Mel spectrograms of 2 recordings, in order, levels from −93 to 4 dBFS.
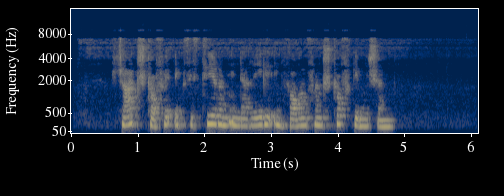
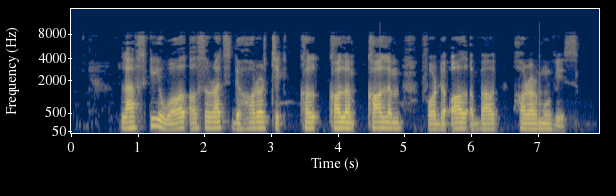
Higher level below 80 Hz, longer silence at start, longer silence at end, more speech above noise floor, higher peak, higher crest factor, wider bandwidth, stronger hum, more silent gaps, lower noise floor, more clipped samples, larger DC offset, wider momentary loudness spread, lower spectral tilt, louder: second, -76 dBFS vs -58 dBFS; about the same, 0.65 s vs 0.75 s; first, 1.25 s vs 0.35 s; first, 41 dB vs 36 dB; second, -16 dBFS vs 0 dBFS; about the same, 16 dB vs 18 dB; about the same, 9.4 kHz vs 8.8 kHz; neither; neither; first, -73 dBFS vs -54 dBFS; neither; neither; second, 8 LU vs 11 LU; about the same, -5.5 dB/octave vs -5.5 dB/octave; second, -33 LUFS vs -18 LUFS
